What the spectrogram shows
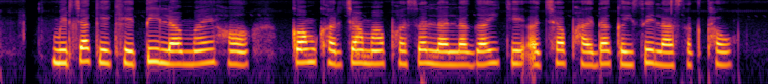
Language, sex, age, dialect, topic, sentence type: Chhattisgarhi, female, 18-24, Northern/Bhandar, agriculture, question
